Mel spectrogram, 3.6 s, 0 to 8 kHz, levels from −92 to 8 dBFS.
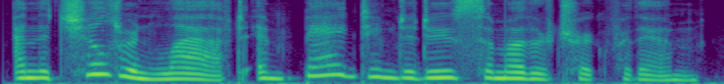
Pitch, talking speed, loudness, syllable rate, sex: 225 Hz, 230 wpm, -16 LUFS, 5.3 syllables/s, female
